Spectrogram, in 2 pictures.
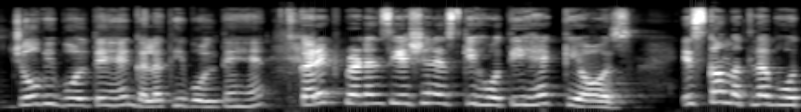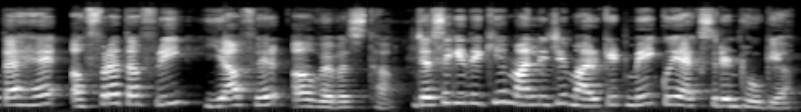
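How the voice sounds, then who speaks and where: A woman with an Indian accent teaching English pronunciation to viewers, explaining patiently and spelling words out slowly. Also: high voice.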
